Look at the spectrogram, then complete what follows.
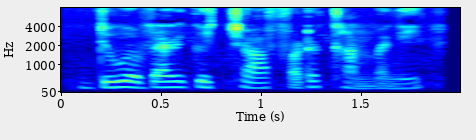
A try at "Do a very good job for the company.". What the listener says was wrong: Your vowels are very short so that it sounds like boom, boom, boom, boom. So instead of saying, do a very good job for the company, I want to say, do a very good job for the company. So I stretch out do and very, even good and job.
